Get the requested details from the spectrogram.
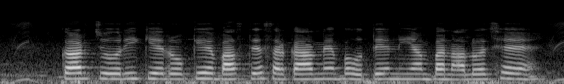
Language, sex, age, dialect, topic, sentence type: Maithili, female, 18-24, Angika, banking, statement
